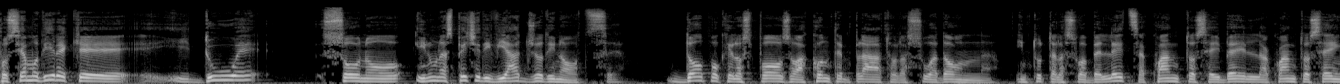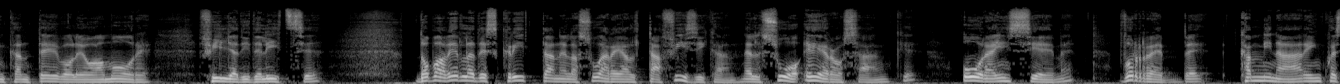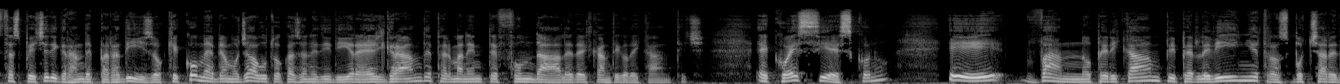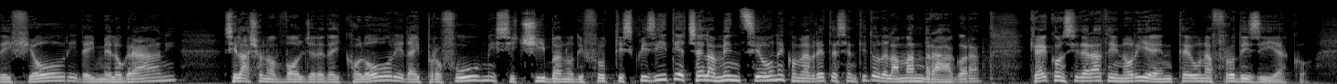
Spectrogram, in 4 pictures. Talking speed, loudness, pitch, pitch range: 135 wpm, -22 LUFS, 135 Hz, 115-160 Hz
